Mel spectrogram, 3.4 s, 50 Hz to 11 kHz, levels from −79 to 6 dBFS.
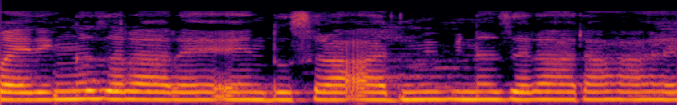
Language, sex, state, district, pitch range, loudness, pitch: Hindi, female, Punjab, Kapurthala, 230-235 Hz, -14 LUFS, 230 Hz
